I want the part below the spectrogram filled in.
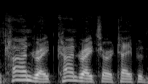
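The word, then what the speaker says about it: chondrite: Condrite. Condrite.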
